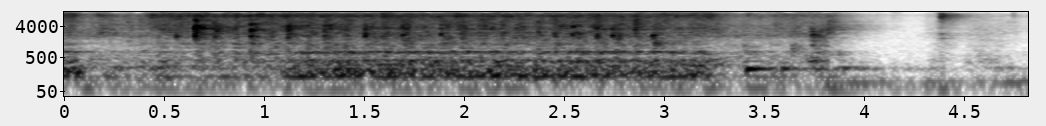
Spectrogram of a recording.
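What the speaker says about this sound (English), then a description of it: "I'm gonna wash my hands before we get into it." Tap water runs steadily into a sink during handwashing, a continuous close splashing rush that cuts off near the end, leaving a brief quieter trickle.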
